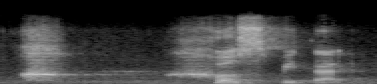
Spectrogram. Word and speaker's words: hospital: cuál es el sonido de una h es el sonido que nosotros hacemos en español de una jota hospital a hospital a hospital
